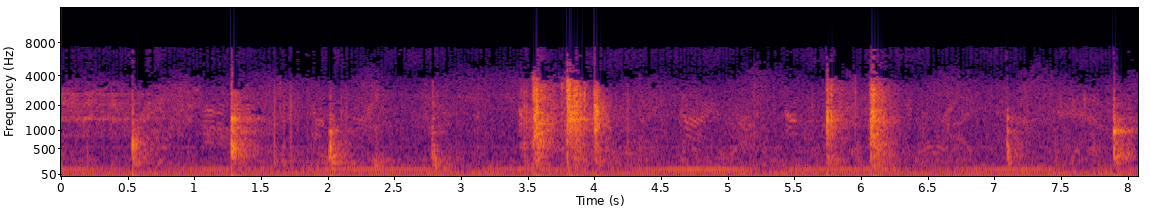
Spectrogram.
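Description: A door is closed quietly: a scattered series of soft knocks and light clicks, some in quick pairs, over a low, steady hum, with no talking.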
